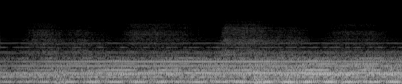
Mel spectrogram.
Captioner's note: Devin panting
